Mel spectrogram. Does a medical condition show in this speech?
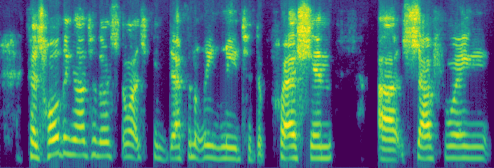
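Yes: bilateral cleft lip and palate; congenital, about 20 surgeries from 3 months to mid-20s, two upper jaw bone grafts, skin grafts, plastic surgery; surgeries finished since mid-20s, has dental implants; surgeries needed to function normally with eating, speaking, drinking.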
